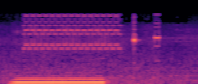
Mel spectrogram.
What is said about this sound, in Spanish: Su presencia me iba poniendo cada vez más nerviosa y entonces el móvil me empezó a sonar.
